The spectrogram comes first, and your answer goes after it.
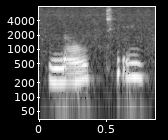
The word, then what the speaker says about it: naughty: And so the difference between the pronunciation of what you were saying and what native speakers will say is that vowel. Instead of no, it's going to be na, na.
